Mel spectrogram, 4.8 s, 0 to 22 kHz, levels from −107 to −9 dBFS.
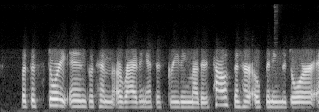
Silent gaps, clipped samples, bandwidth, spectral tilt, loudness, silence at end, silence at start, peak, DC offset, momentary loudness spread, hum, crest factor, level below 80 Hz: none; under 0.1%; 3.8 kHz; -8 dB/octave; -24 LUFS; 0 s; 0.3 s; -8 dBFS; under 0.1%; 8 LU; none; 16 dB; -74 dBFS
